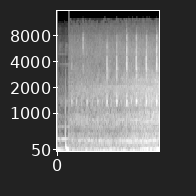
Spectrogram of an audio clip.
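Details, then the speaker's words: Traxxas UDR RC truck during drivetrain overhaul, gear mesh set manually: faint, light uneven ticks as the gears rock through slight intended play to avoid seizing when hot; normal backlash. "And then the meshing here comes like you want a tiny bit of play."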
